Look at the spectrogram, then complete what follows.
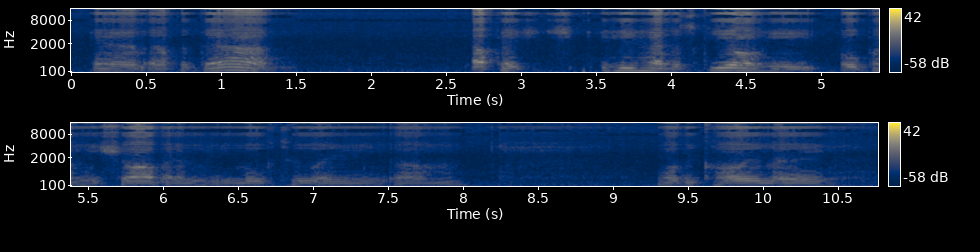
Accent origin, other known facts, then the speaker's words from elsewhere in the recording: Phnom Penh, Cambodia; English is a second language; Basically, I grew up in Phnom Penh, go to school in Phnom Penh in primary school and also in junior high, equivalent to junior high in America.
